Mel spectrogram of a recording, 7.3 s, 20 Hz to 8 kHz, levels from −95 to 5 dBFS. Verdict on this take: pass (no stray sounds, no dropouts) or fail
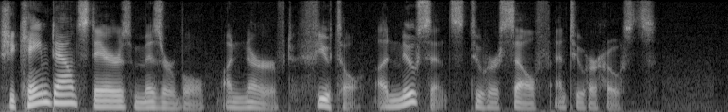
pass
